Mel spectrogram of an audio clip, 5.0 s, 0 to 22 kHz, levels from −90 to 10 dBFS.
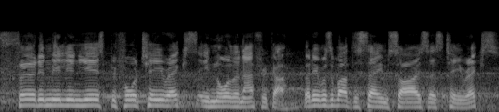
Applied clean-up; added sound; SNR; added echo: none; none; none; none.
